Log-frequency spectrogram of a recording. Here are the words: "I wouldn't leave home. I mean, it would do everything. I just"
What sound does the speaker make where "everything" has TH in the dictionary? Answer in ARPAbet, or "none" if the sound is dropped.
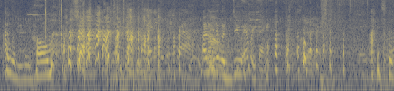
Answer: TH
